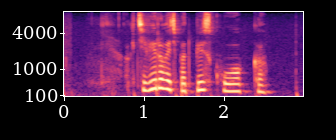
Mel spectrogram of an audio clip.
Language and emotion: Russian, neutral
